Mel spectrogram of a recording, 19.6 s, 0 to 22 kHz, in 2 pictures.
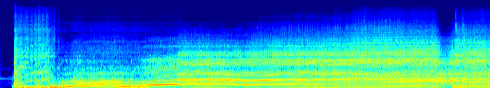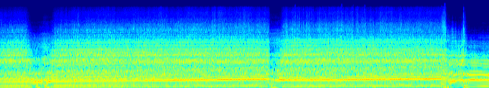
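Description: A Jaguar F-Type sports car's supercharged V8 combustion engine revs hard, its pitch climbing steadily with brief dips at gear changes, a loud continuous roar with no voices over it.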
